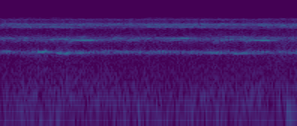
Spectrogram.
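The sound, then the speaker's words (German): Crickets chirping in a continuous, high, steady trill at an even level, with no voices. “die Grillen zirpen”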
